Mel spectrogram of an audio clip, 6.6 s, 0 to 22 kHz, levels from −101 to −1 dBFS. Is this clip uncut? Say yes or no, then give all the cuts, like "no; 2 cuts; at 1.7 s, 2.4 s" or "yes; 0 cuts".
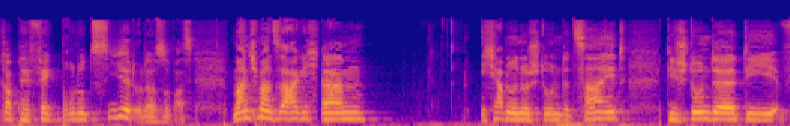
no; 2 cuts; at 2.6 s, 4.2 s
